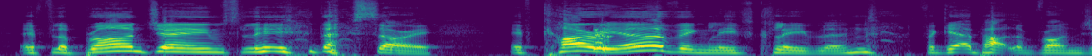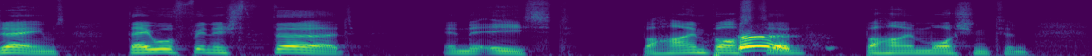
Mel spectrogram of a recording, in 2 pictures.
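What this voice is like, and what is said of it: Imitates another person's voice. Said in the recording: “my best Shannon Sharpe impression”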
